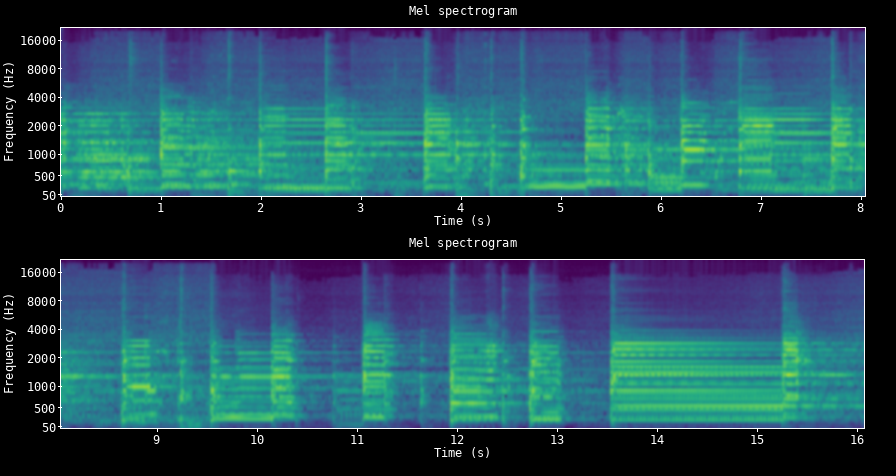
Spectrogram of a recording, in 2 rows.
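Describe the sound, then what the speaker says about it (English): Vox AC30 guitar amplifier on its normal channel with reverb turned fully up, playing sustained chords and notes that ring out with a wide reverb wash, loud and close with no talking. "we're in the normal channel, and the reverb is up to maximum"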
